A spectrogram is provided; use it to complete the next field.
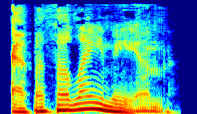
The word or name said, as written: epithalamial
